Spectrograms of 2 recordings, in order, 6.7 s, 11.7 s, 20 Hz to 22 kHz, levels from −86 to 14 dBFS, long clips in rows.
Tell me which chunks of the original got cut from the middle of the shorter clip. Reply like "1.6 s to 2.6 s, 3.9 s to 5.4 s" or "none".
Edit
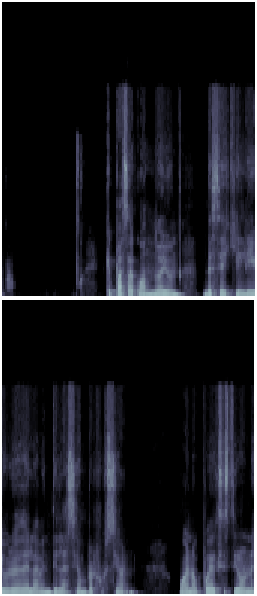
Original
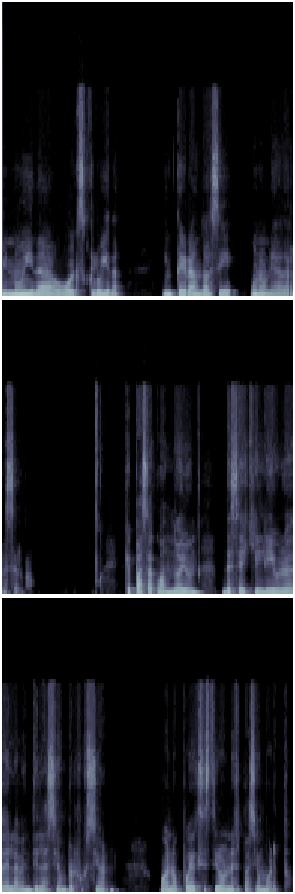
none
